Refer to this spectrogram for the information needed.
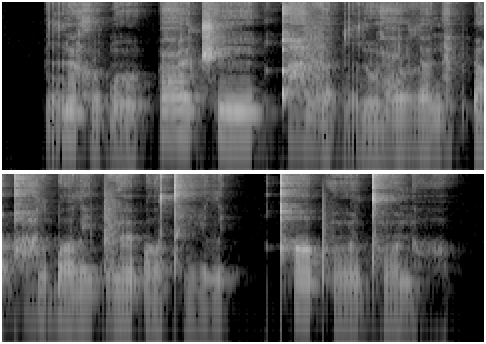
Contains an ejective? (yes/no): yes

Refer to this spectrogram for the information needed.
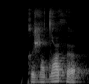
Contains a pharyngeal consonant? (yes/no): no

